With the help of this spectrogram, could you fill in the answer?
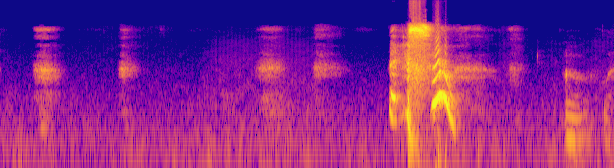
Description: forceful sneeze fit which felt incredible - louder than normal sneezes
